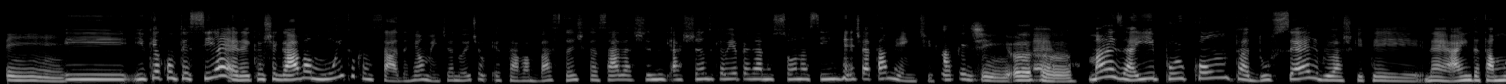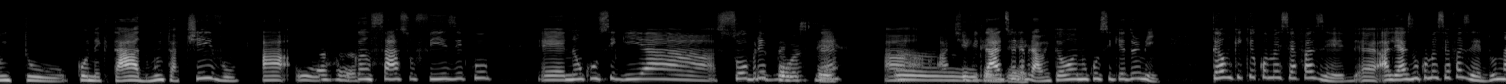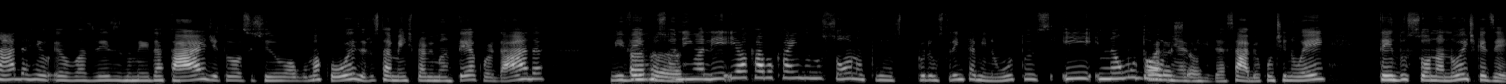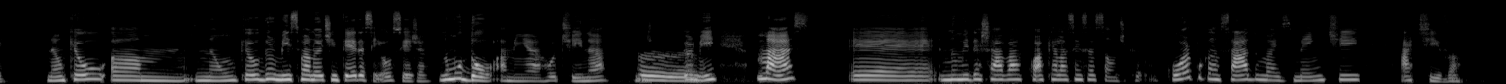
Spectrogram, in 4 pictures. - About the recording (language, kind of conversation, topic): Portuguese, podcast, Como é o seu ritual para dormir?
- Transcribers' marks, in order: tapping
